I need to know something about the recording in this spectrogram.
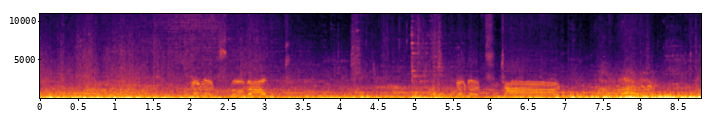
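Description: The din of a large battle roars steadily.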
